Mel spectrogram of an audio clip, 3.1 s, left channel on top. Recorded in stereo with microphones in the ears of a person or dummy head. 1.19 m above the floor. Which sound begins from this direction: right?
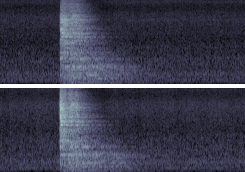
Writing, at 0.8 s.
